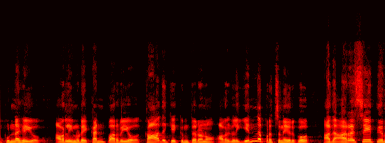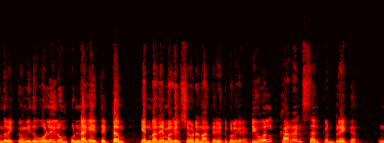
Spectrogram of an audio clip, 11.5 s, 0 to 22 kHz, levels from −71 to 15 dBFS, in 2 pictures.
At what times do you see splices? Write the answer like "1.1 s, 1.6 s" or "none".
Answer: 9.5 s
